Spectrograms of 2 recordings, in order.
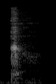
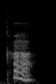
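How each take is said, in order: First: The consonant is voiceless with no vowel after. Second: A short voiced uh sound follows the consonant. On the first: The speaker calls it right. "get rid of that extra uh at the end" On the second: The speaker calls it wrong. "It's not k"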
